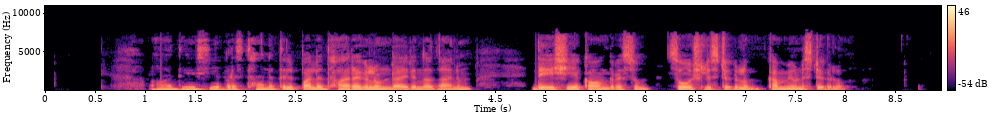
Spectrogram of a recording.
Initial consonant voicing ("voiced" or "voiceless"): voiced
